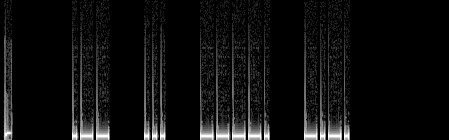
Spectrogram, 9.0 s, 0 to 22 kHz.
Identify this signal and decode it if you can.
Morse code, heard as a keyed tone, about 15 wpm, spaced as for 9 wpm, 700 Hz. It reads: WS9C
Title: USA Call Signs - 4 Characters - 3x Character Spacing - 15wpm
